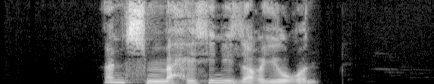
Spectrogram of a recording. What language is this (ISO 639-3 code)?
kab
